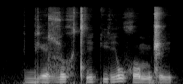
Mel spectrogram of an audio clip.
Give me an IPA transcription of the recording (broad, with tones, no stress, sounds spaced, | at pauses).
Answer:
bʲ e˨˩ ɮ u˧˥ x tʼ i˧˥ k j i˧˥˧ w x o˨˩ m ɖ͡ʐ i˨˩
